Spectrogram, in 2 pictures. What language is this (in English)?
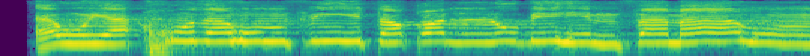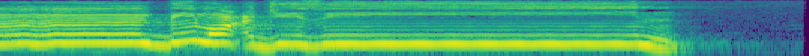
Arabic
